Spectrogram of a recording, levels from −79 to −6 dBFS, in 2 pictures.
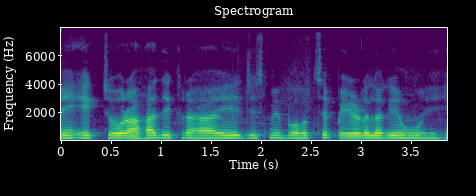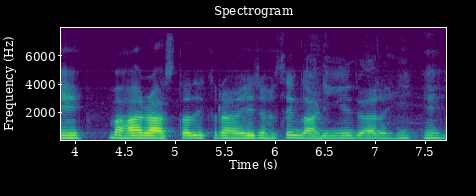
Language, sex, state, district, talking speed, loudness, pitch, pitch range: Hindi, female, Bihar, Jahanabad, 185 wpm, -19 LUFS, 180 Hz, 175-185 Hz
